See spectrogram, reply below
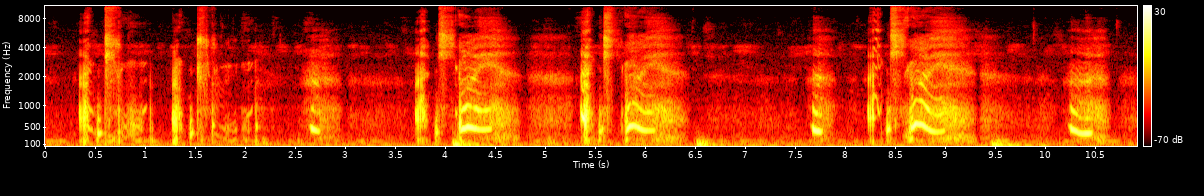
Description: I tried making my sneezes very gentle and girly.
